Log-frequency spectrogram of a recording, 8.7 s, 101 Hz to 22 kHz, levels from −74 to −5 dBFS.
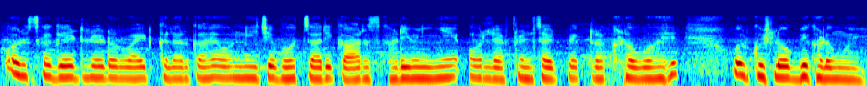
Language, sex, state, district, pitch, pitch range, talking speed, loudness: Hindi, male, Chhattisgarh, Raigarh, 170 Hz, 165-180 Hz, 235 wpm, -19 LUFS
